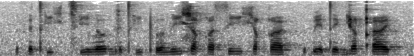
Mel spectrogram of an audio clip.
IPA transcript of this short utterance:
θ ɘ tʼ i ç t͡sʼ i l ɤ ɡ ɘ tʼ i pʼ ɤ ð i ɕ e q ɘ s i ç ɘ q ɘ | ɓ e t e ɡ i qʼ e

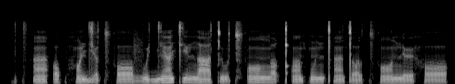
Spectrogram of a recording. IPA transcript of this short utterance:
t͡sʼ ã ʔ ɔ p h ɔ̃ dʲ ɔ t͡sʼ ɔ v u dʲ ã tʲ u n a t u t͡sʼ ɔ̃ ŋ ɔ qʼ ũ p ũ n tʼ ã t ɔ l t͡sʼ ɔ̃ n ø h ɔ

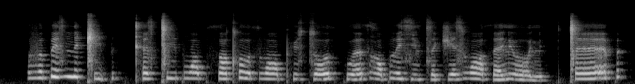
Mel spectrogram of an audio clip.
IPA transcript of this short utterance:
v ə p e z n e ǁ i p | kʰ ɛ z ǀ iː p β ɔː p θ ɔ tʰ oː θ v ɔː pʰ y z t͡s oː θ kʷ əː θ ɣ ɔ p β e sʲ ɔ lʲ t͡s ə t͡ʃ e z v ɔː θ ɛ lʲ oː lʲ | ǀ ɛː p

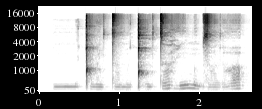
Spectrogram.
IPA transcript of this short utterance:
mː ɪ ǃ ɑ̃ j t a m ə̃ ǃʰ u j t a ɦ ĩ m ə̃ m z ɑ ə̯ ɾ ɑ

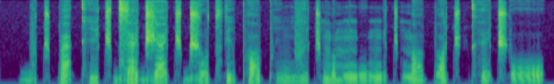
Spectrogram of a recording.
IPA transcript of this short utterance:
b u t͡ʃ p æ kʰ i t͡ʃ d͡z æ d͡ʒ æ t͡ʃ d͡ʒ o t͡sʼ i pʰ ɒ pʰ i m v i t͡ʃ m ɒ m ŋ u ŋ e t͡ʃ n ɒ p ɒ t͡ʃ kʰ e t͡ʃʼ o

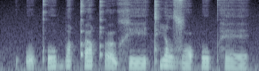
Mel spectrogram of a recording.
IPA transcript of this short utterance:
ʔ o̰˨ kʼ o˧ b ʌ˦ qʼ ɯ˧ qʼ ṵ˨ x eː˨ tʼ i˦˨ l zˤ o˨ ʔ o˧ pʰ ɛː˨

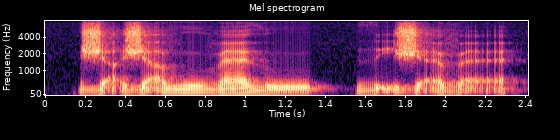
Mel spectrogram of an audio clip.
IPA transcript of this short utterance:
ʒ a̰˧ ʒ a̰˥ v u˥ β æ˩˥ ð u˩ | ð ḭ˩˥ ʒ æ̰˥˩ v æ̰˧

